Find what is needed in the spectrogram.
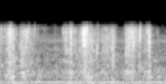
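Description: A series of short, faint plastic crinkles and rustles: a plastic model-kit sprue being handled in its plastic bag.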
